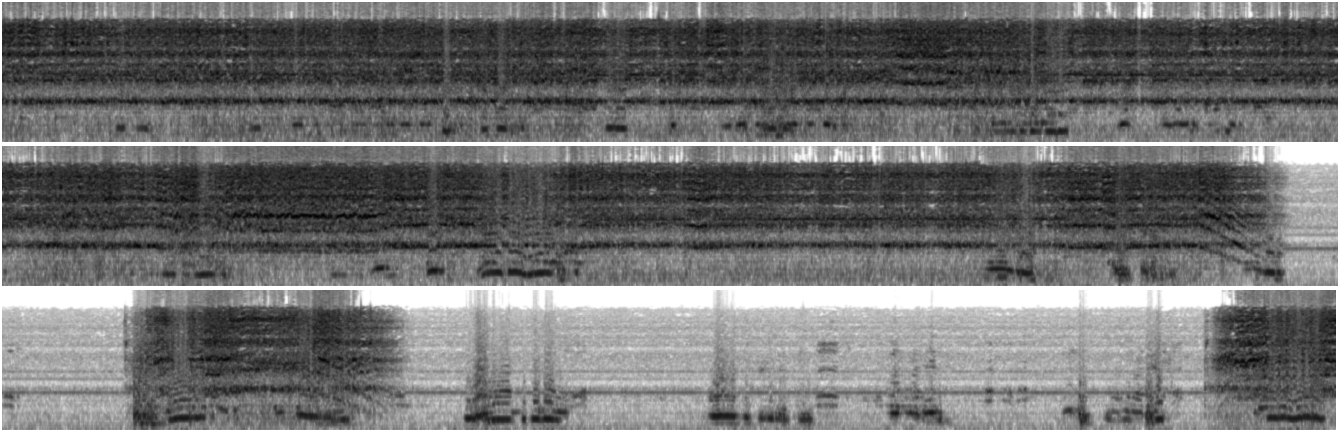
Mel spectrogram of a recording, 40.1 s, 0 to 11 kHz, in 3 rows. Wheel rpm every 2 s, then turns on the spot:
230, 230, 230, 230, 220, 230, 230, 220, 220, 230, 230, 230, 200, 0, 150, 30, 0, 0, 0, 70.
none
